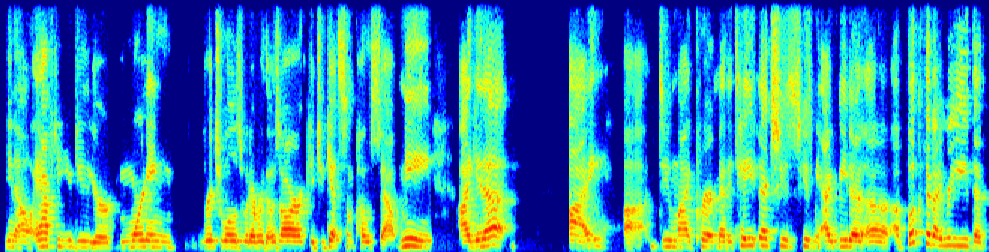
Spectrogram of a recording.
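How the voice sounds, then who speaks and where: A woman's voice: mid-range voice, normal speed, rough recording. A woman hosting a daily motivational business call, a little stuffy from a cold, speaking earnestly and repeating key points. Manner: casual, conversational, with fillers and self-corrections. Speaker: host.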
